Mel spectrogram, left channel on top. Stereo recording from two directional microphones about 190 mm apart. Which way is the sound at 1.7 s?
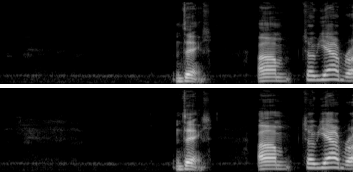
35° left (ahead or behind).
